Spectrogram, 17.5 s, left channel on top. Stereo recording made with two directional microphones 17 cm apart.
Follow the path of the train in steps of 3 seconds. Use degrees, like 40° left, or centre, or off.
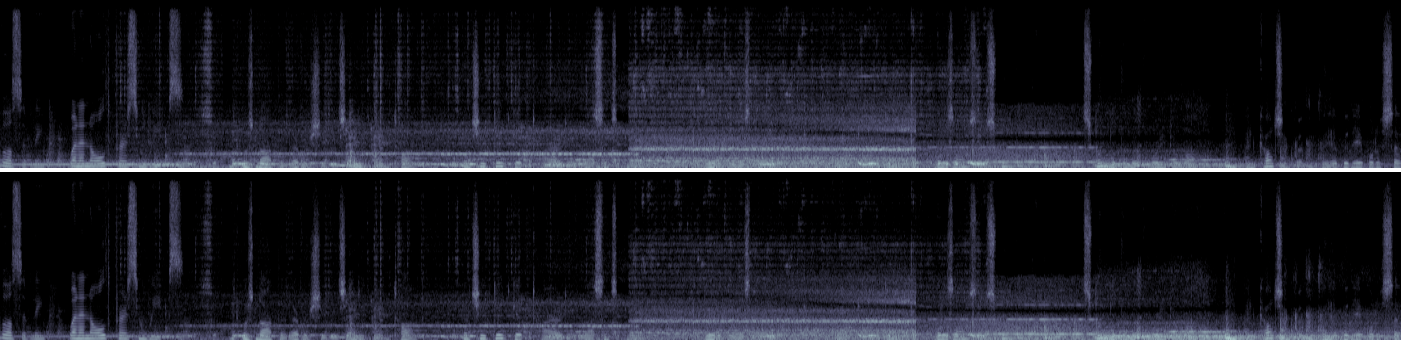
60° left, 50° left, 40° left, 20° left, 20° right, 50° right.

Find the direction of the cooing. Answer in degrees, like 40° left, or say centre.
40° left.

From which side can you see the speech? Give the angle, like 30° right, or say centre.
centre.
